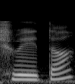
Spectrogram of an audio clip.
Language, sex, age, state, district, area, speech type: Telugu, female, 18-30, Telangana, Peddapalli, rural, spontaneous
